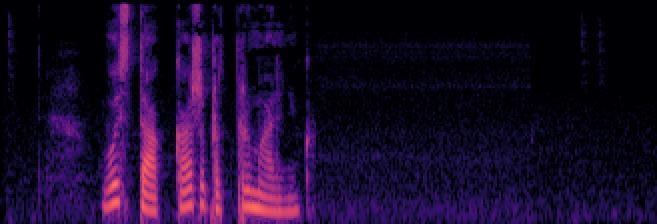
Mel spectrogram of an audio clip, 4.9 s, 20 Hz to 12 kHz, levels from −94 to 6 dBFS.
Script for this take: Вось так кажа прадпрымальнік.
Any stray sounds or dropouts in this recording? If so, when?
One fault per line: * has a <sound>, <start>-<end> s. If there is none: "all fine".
all fine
